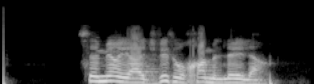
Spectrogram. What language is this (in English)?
Kabyle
